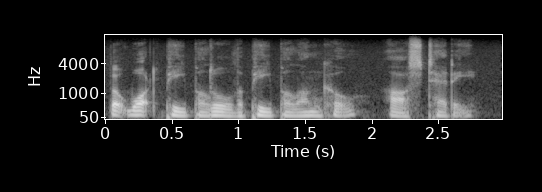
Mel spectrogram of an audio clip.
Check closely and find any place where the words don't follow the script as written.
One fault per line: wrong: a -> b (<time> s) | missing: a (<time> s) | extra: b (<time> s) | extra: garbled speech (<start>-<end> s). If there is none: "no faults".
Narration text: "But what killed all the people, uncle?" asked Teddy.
wrong: killed -> people (0.4 s)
